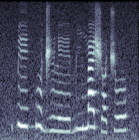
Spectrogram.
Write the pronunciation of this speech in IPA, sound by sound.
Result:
ɓ eː˦ ɡ͡b o˦˨ d͡ʒ ɨ˨ l eː˨ b iː˧ m a˦ ʃ ɔ˨ t͡ʃ o˧

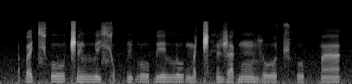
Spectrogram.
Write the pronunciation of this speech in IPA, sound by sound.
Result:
ɓ a t͡ɕʰ oː ǁ ẽ lː ɪ ɕ ɔ pː ĩ ɓ oː ɓ e lː oː ŋ͡m a ǁʰ ẽ ʐ a ɡ͡b õː ɮ oː ʈ͡ʂʰ o pː ã

